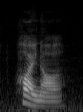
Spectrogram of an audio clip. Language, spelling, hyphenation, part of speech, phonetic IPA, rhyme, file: Hungarian, hajnal, haj‧nal, noun, [ˈhɒjnɒl], -ɒl, Hu-hajnal.ogg
- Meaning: dawn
